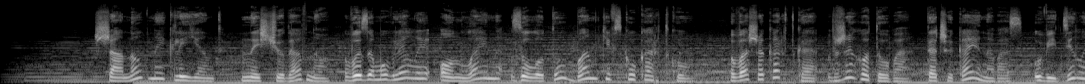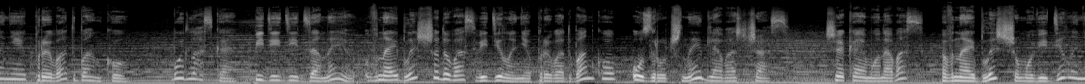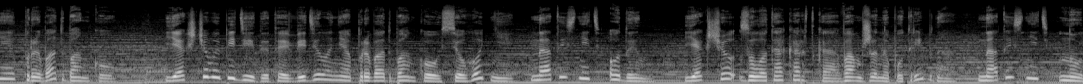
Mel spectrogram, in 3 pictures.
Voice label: ivr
